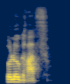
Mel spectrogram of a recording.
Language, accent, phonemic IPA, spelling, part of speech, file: French, France, /ɔ.lɔ.ɡʁaf/, olographe, adjective / noun, LL-Q150 (fra)-olographe.wav
- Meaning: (adjective) holographic; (noun) holograph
